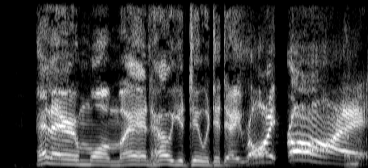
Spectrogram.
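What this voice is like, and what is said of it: Poor put-on English accent. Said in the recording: “doesn't have a great English accent”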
